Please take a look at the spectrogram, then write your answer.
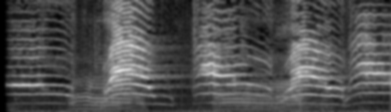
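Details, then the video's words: Kittens playing and meowing: four high, bright meows in quick succession over a few seconds, each rising then falling, with rich overtones and a faint low rumble beneath. "Cat Meow cat sound"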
